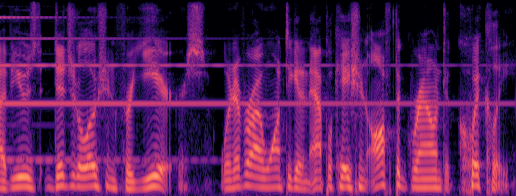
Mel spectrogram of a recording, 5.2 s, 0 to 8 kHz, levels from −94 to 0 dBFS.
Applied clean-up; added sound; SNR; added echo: none; Musical instrument; 15 dB; none.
